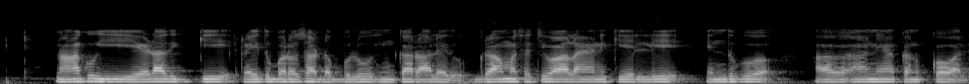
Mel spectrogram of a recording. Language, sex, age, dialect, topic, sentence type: Telugu, male, 18-24, Central/Coastal, agriculture, statement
